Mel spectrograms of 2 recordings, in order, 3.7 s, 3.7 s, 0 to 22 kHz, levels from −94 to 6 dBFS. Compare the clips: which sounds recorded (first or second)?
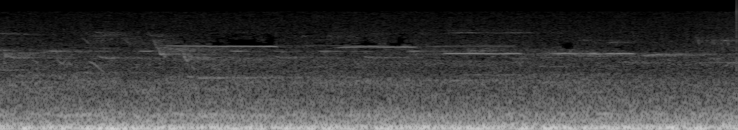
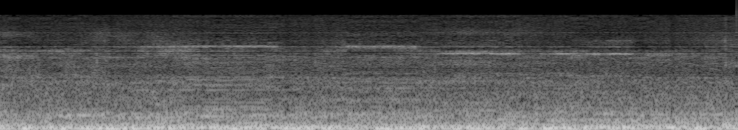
first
